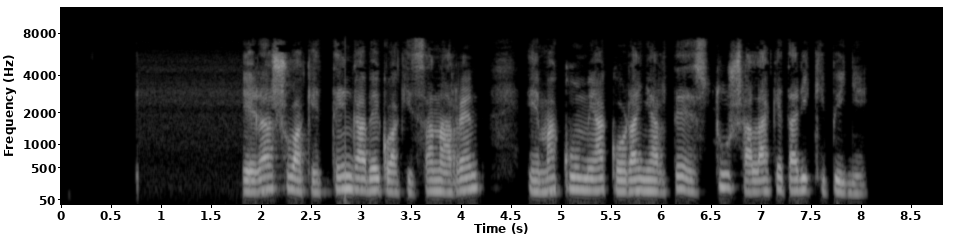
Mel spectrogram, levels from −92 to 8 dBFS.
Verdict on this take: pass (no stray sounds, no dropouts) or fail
pass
